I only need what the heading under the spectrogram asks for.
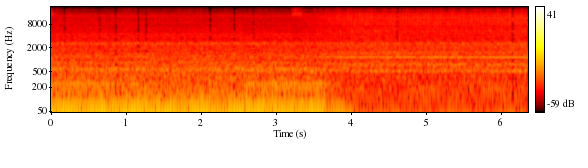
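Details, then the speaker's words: Vehicle with P0420 catalyst efficiency below threshold bank 1 code, idling while tailpipe is partly blocked with a damp rag to check for exhaust leaks; steady, even idle softening as tailpipe is blocked, no puffing or ticking, no leaks found. "there doesn't seem to be any leaks now we need to check the catalytic converter"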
